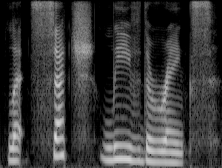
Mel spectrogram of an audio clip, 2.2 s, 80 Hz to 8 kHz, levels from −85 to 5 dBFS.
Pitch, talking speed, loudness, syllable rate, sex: 215 Hz, 135 wpm, -19 LUFS, 3.1 syllables/s, female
